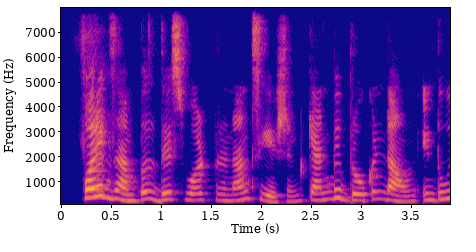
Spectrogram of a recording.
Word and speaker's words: pronunciation: Now, pronounce is pronounced as pronounce, but pronunciation is pronounced as pronunciation.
